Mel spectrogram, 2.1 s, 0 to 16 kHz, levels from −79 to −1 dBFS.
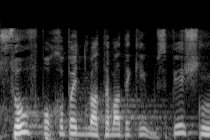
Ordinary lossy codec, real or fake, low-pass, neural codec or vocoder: MP3, 48 kbps; real; 7.2 kHz; none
